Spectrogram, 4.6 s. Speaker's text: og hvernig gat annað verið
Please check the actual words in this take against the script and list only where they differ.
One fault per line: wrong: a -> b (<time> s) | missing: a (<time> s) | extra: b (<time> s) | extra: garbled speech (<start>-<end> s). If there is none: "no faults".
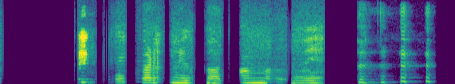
no faults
